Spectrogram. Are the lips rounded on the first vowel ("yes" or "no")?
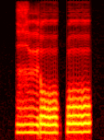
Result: no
